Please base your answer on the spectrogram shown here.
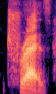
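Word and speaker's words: treize: it's pronounced correctly it's spelt t-r-e-i-z-e so it's pronounced tres now what number did uh robert want let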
